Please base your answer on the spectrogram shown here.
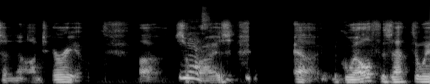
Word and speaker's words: Guelph: Guelph, is that the way it's pronounced?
